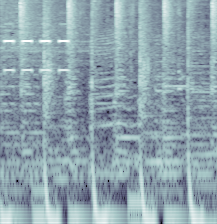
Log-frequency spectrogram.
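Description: Upbeat electronic dance music with a steady beat of about four kicks a second. Right at the start, an interval timer gives four quick high beeps, marking the end of a work interval and the switch to rest.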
